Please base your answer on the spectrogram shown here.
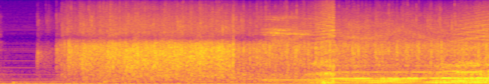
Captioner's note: applause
